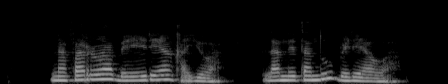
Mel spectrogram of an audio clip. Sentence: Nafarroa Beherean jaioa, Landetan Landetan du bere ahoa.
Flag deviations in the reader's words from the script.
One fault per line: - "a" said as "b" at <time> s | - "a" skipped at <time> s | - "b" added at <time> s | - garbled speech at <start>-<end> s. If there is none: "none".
- "Landetan" skipped at 3.2 s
